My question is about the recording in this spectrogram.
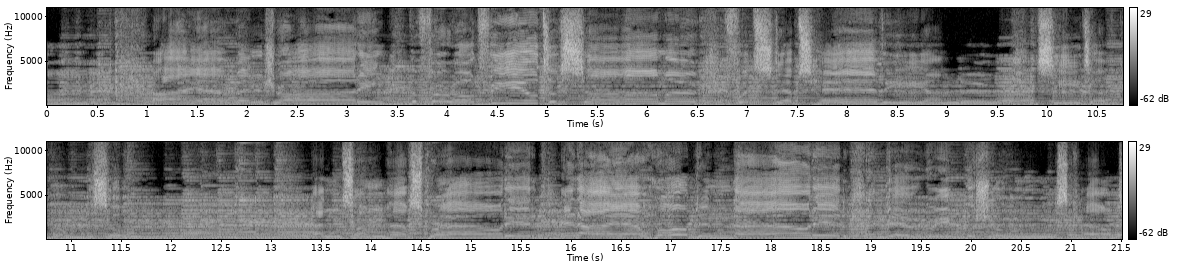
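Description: A man singing into a microphone while strumming an acoustic guitar: a solo song with his own guitar accompaniment.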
